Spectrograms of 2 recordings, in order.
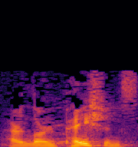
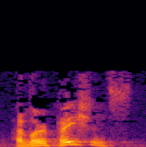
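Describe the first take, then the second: First: Said in the usual way. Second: Louder emphasis. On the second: Acted. Repeats louder and higher.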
